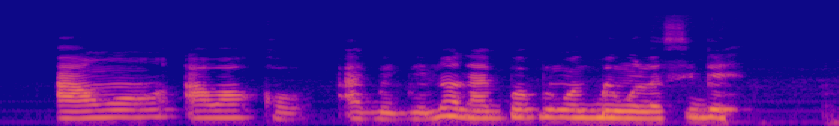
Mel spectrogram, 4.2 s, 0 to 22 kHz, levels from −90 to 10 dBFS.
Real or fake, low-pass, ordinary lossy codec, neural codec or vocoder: real; 14.4 kHz; Opus, 64 kbps; none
